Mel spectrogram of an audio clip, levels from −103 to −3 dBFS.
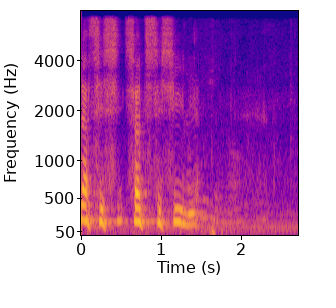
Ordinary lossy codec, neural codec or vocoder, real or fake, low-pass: none; none; real; 7.2 kHz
